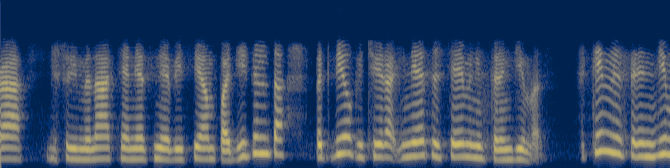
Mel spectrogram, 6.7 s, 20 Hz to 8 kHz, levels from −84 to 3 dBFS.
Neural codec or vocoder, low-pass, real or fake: codec, 24 kHz, 0.5 kbps, DualCodec; 7.2 kHz; fake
